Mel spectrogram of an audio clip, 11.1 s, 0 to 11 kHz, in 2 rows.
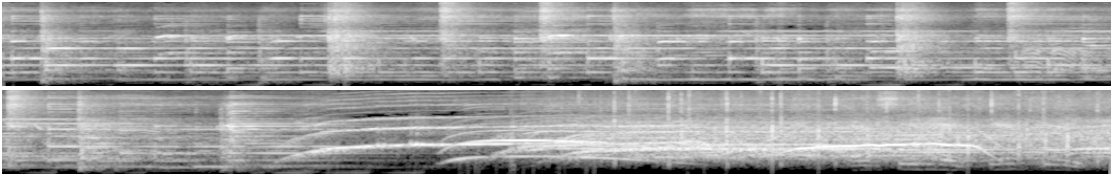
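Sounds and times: acoustic guitar strumming: 0.0s - 7.0s
audience cheering and whooping: 6.9s - 11.0s.

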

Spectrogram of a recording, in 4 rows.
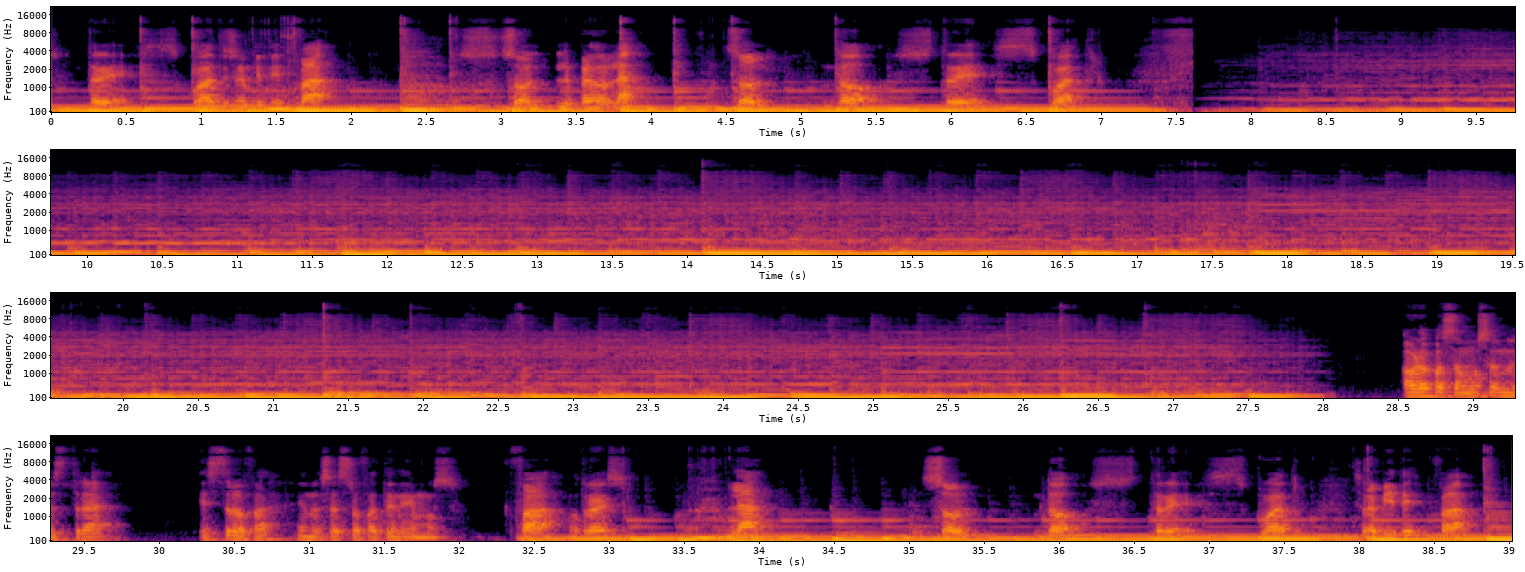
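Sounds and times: electric bass riff: 0.0s - 28.1s, 32.4s - 39.0s.

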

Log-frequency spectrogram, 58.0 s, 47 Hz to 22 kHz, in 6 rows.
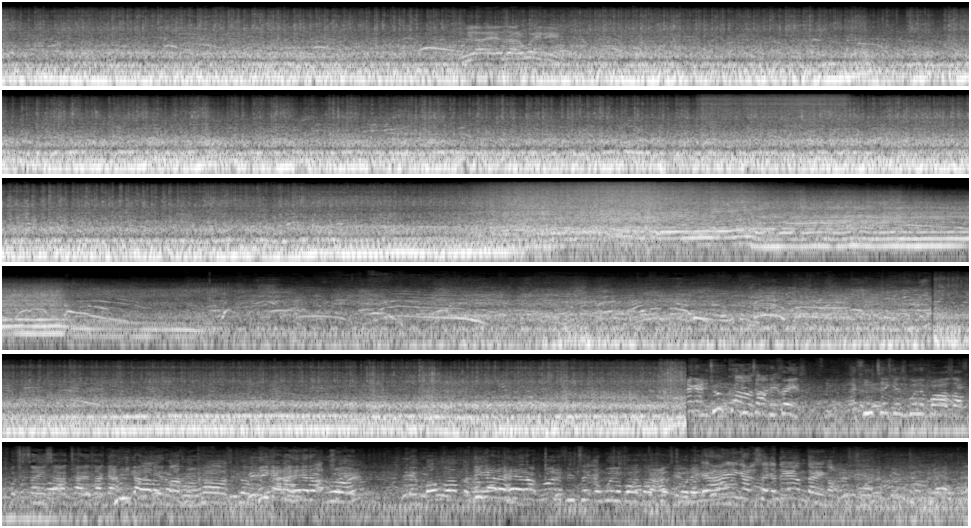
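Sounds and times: race cars idling rumble: 0.0s - 24.9s, 29.6s - 58.0s
crowd voices: 0.0s - 58.0s
race cars launching full throttle: 0.0s - 58.0s.

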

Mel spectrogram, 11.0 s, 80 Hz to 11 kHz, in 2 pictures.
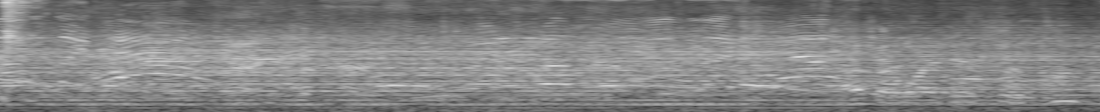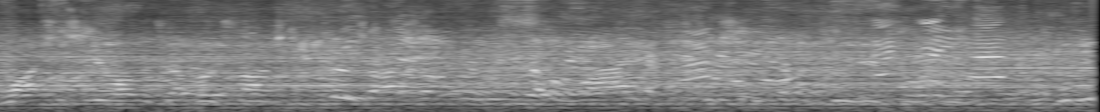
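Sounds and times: people talking indistinctly: 0.0s - 11.0s
steady low hum: 0.0s - 11.0s.

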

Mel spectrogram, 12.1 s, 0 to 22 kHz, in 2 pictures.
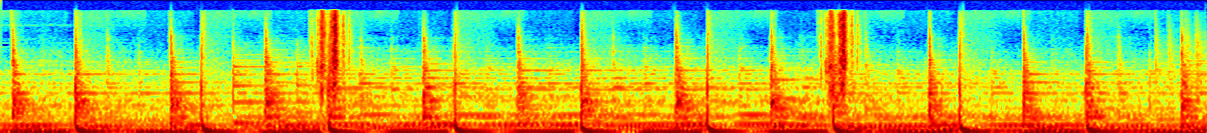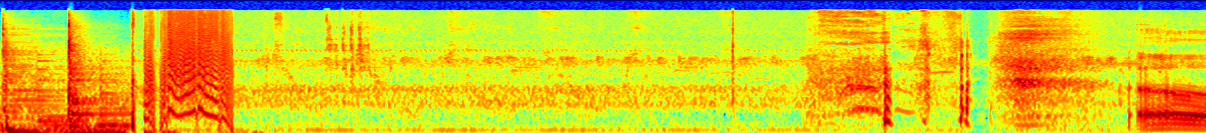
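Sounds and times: background music: 0.0s - 6.9s.

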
